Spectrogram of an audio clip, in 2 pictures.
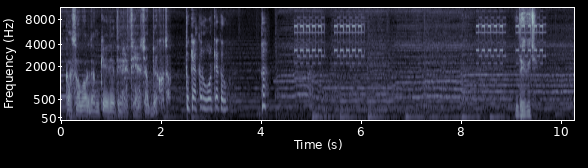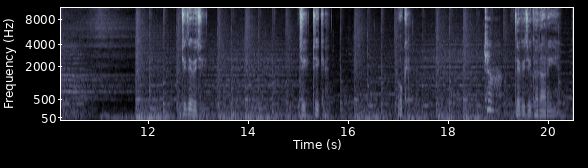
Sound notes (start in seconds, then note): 4.6 phone rings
